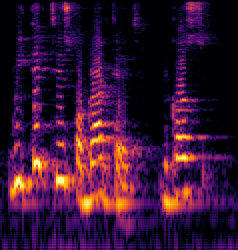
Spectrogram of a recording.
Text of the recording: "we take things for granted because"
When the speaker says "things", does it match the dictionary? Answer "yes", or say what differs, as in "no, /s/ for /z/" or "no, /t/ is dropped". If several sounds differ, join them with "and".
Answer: no, /t/ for /θ/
